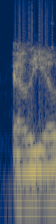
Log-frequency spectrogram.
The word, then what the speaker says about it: Elio: Is it Elio? Elio is absolutely correct.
